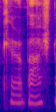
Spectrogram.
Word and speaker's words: Kiribati: I'm using the local pronunciation of Kiribati, not Kiribati.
